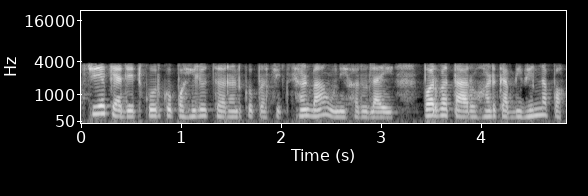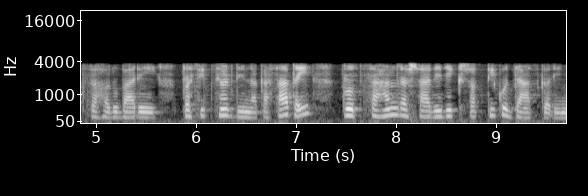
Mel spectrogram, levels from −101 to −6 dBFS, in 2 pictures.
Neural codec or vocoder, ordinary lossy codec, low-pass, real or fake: autoencoder, 48 kHz, 128 numbers a frame, DAC-VAE, trained on Japanese speech; none; 3.6 kHz; fake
